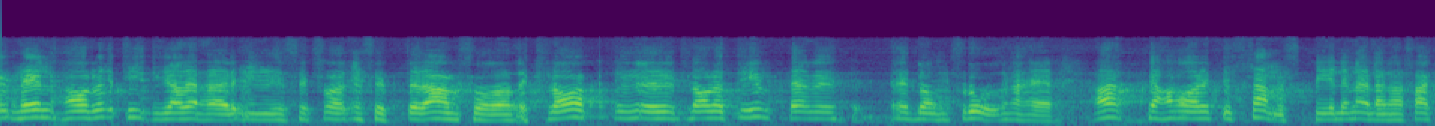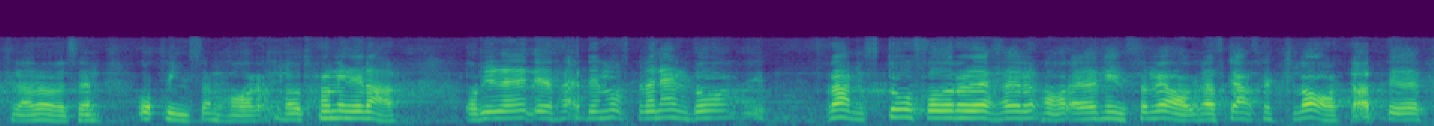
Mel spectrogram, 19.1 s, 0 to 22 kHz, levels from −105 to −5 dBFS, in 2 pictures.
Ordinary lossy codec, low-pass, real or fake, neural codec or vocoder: Opus, 64 kbps; 7.2 kHz; fake; codec, 24 kHz, 1 kbps, SNAC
